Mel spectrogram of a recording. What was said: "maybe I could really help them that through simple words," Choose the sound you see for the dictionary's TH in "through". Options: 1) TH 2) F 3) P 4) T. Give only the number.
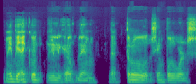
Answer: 4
